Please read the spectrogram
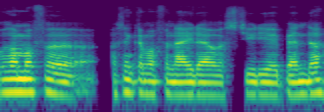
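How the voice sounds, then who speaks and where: On a very clean recording with a silent background, a man speaks with an Australian accent. His fairly low voice moves at a moderate pace with monotone, flat intonation. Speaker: musician and producer. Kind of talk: casual interview chat.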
